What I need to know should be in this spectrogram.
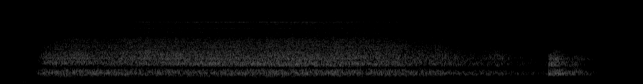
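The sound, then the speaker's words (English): A long, slow exhale during a 4-7-8 breathing exercise, a steady airy whoosh lasting about five seconds that gradually softens, followed by a short final puff of breath. “Hold breathe out,”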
